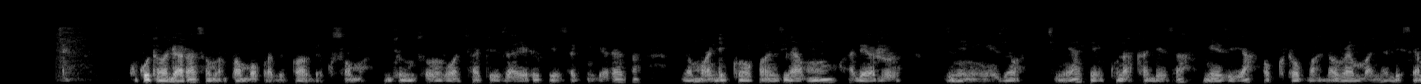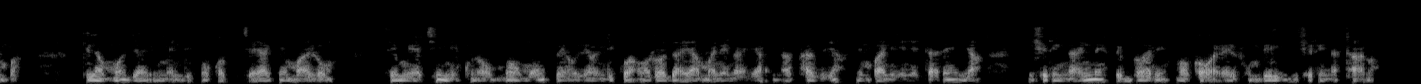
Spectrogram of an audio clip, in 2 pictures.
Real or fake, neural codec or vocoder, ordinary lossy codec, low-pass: fake; vocoder, 22.05 kHz, 80 mel bands, WaveNeXt; MP3, 24 kbps; 7.2 kHz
